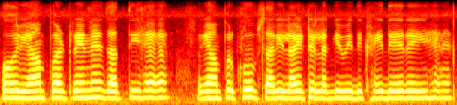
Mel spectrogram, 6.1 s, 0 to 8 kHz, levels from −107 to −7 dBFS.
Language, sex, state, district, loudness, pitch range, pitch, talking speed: Hindi, female, Rajasthan, Bikaner, -15 LUFS, 205-215 Hz, 210 Hz, 175 wpm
